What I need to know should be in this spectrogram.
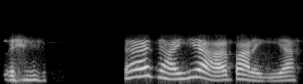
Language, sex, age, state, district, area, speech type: Bodo, female, 30-45, Assam, Kokrajhar, rural, conversation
